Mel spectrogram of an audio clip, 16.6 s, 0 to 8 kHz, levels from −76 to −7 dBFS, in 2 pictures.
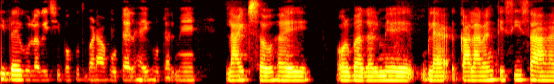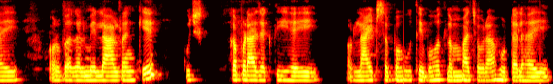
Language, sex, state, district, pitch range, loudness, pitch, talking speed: Maithili, female, Bihar, Samastipur, 150-155 Hz, -19 LUFS, 150 Hz, 155 wpm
